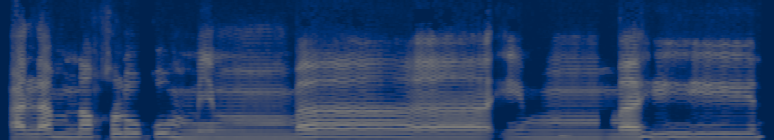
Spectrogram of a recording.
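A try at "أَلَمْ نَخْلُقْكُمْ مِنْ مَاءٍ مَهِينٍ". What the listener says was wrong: Cuma sedikit di sini, Bu, ya. Dengungannya kurang sempurna. Mim alam nakhluqukum min ma'in mahin.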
